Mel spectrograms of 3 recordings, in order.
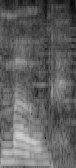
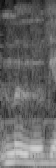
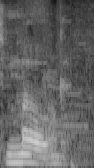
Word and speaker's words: Moog: The brand is Moog, which rhymes with Vogue. Yep. And Rogue, but it's not Moog, it's Moog.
